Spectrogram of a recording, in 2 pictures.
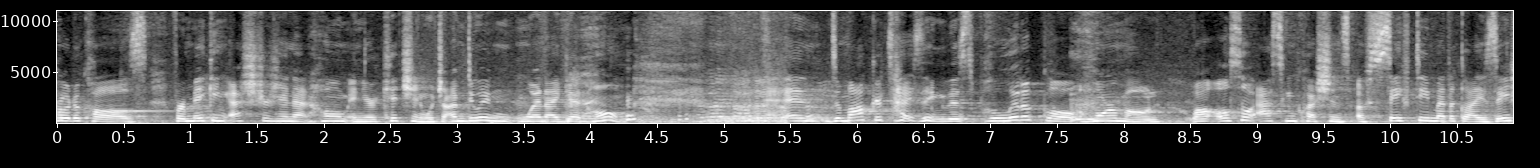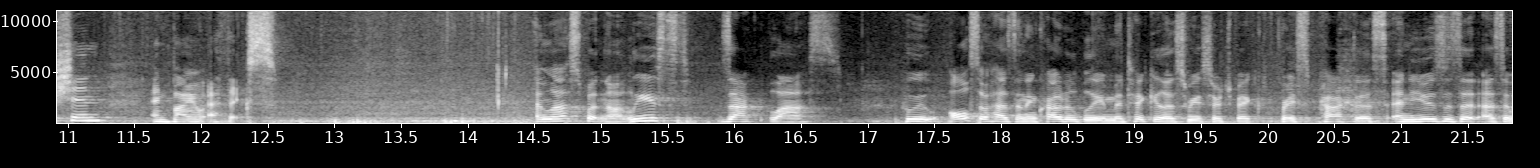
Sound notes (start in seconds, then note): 3.9 audience laughs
